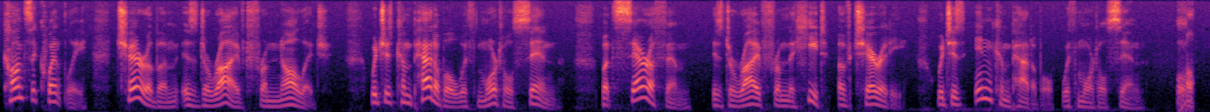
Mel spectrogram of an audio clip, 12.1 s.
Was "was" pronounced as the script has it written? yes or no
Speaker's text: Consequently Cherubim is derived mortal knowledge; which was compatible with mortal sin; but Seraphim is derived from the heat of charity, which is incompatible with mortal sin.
no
